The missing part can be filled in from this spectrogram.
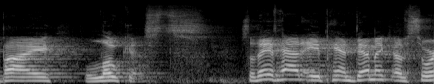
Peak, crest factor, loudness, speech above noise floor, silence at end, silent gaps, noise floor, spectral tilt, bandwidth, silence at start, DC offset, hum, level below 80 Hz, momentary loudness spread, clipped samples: -6 dBFS; 14 dB; -19 LUFS; 23 dB; 0 s; none; -44 dBFS; -4.5 dB/octave; 17.5 kHz; 0 s; under 0.1%; none; -64 dBFS; 16 LU; under 0.1%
